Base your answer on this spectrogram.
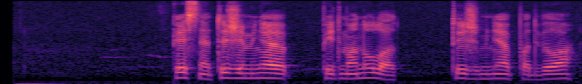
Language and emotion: Russian, neutral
